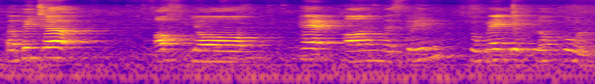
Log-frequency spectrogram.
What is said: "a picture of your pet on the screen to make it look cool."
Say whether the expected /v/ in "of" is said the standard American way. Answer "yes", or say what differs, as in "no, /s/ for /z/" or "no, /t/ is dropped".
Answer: no, /f/ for /v/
